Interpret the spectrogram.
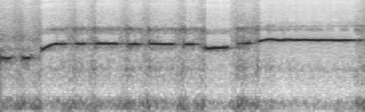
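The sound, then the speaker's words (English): A thin, high whistling from a woman's nose holds steady tones with small pitch jumps and brief breaks, fairly loud over a soft breathy hiss, with no talking. “She says her nose has been whistling since the age of seven.”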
